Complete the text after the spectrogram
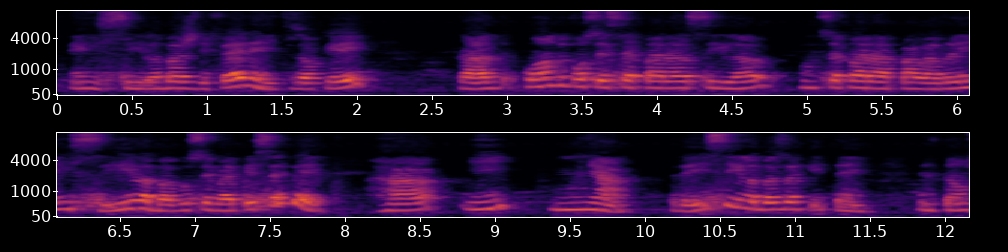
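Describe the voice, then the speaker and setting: A primary school teacher with a Brazilian Portuguese accent records a remote class lesson, explaining slowly and patiently and often asking "ok?" to check in. Her voice is fairly high and warm, her explanations drawn out in a classroom manner. The room echoes and the mic sits at a distance.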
